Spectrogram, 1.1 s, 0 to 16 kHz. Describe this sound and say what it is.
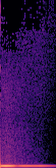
Short button sound. Recorded, mixed and mastered in cAve studio, Plzen, 2002
ambient, button, short, switch, hi-tech, press, click, synthetic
